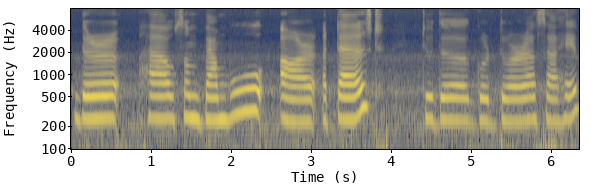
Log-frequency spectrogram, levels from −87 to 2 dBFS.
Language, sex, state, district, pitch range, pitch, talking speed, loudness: English, female, Punjab, Kapurthala, 240-255 Hz, 250 Hz, 95 wpm, -15 LUFS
